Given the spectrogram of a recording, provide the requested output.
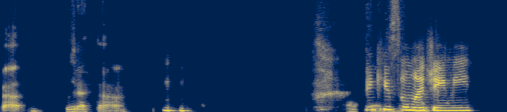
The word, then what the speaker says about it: Ureta: Ureta.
